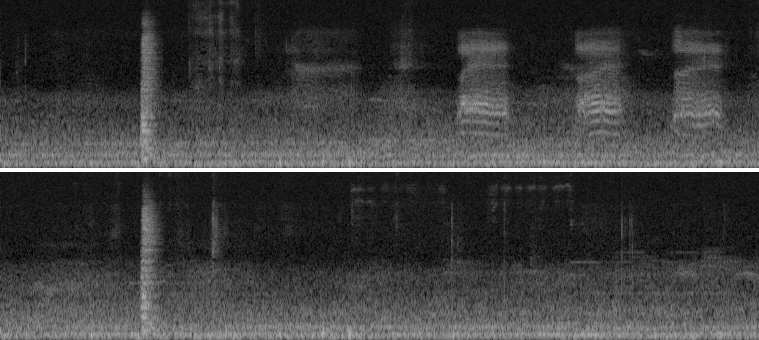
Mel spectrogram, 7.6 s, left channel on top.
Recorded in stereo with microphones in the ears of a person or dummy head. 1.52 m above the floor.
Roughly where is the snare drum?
Centre.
